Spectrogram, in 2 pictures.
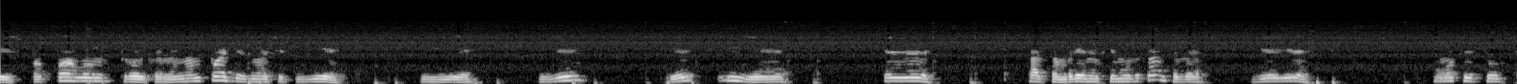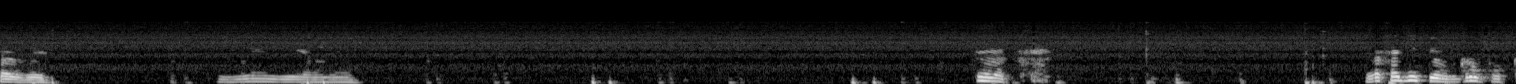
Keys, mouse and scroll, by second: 0.8 KP_3, 2.5 e, 3.3 click, 3.8 e, 4.4 click, 4.7 e, 5.4 click, 5.5 e, 6.4 click, 6.5 e, 7.6 click, 8.0-9.3 middle drag, 9.7 middle click, 11.0 click, 13.1 g, 14.0 click, 15.0 click, 15.8 g, 16.8 click, 17.7 click, 18.4 g, 19.4 click, 20.0 click, 20.9 g, 21.8 click, 22.4 click, 23.5 g, 24.1 click, 25.0 click, 26.3 shift+click, 28.2 ctrl+p.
